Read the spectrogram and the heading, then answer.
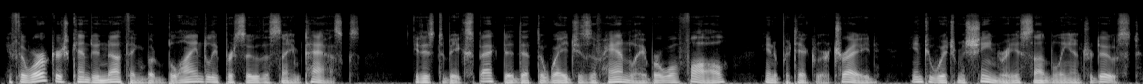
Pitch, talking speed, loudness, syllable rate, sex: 90 Hz, 185 wpm, -19 LUFS, 5.5 syllables/s, male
